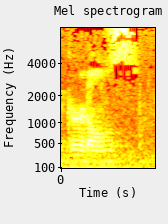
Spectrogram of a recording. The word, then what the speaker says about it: Gödel: But yeah, so the if you get into, I think I pronounced his name correctly, Gödel's, pronounced Gödel, but yeah, it's spelled Gödel.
